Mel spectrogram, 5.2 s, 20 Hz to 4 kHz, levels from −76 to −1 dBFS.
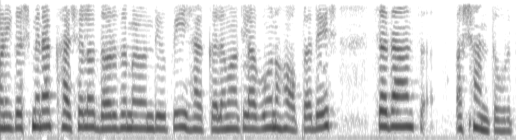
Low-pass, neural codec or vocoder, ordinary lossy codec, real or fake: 3.6 kHz; none; none; real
